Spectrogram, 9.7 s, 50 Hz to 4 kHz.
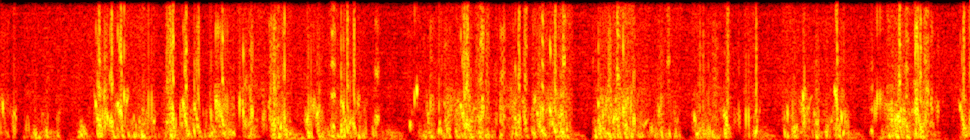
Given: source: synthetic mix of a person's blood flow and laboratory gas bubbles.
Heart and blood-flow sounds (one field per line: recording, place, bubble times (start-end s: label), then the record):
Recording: Doppler ultrasound of blood flow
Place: precordium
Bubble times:
0.00-0.18 s: bubbles
0.23-0.52 s: bubbles
0.55-0.61 s: bubbles
0.91-2.92 s: bubbles
3.02-3.81 s: bubbles
4.06-5.73 s: bubbles
5.92-6.80 s: bubbles
6.90-7.61 s: bubbles
7.80-8.52 s: bubbles
8.68-9.39 s: bubbles
9.57-9.71 s: bubbles
From the record:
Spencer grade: 4 (maximum detectable bubble signal sounding continuously throughout systole and diastole of every cardiac period, and overriding the amplitude of the normal cardiac signals)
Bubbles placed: anywhere in the cardiac cycle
